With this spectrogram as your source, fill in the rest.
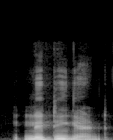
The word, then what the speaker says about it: litigant: Fourth word ये रहा, हमने बोला है लिटिगेंट, LITIGANT। क्या लिखा है बच्चों, LITIGANT, लिटिगेंट। प्रोनाउंसिएशन क्या करेंगे इसका, लिटिगेंट। इसको हम पढ़ेंगे बच्चों GANT को पढ़ते हैं गेंट, जेंट नहीं पढ़ते हैं, गेंट पढ़ते हैं, लिटिगेंट।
